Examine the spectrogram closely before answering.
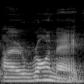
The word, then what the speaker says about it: ironic: However, we say a word irony like irony with pronounced R. And we also say ironic with pronounced R. So don't confuse these three.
